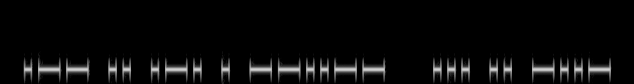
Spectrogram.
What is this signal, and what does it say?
Morse code, heard as a keyed tone, about 17 wpm, 700 Hz. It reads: WIRE, SIX
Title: Pangram Challenge v2 - 17wpm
